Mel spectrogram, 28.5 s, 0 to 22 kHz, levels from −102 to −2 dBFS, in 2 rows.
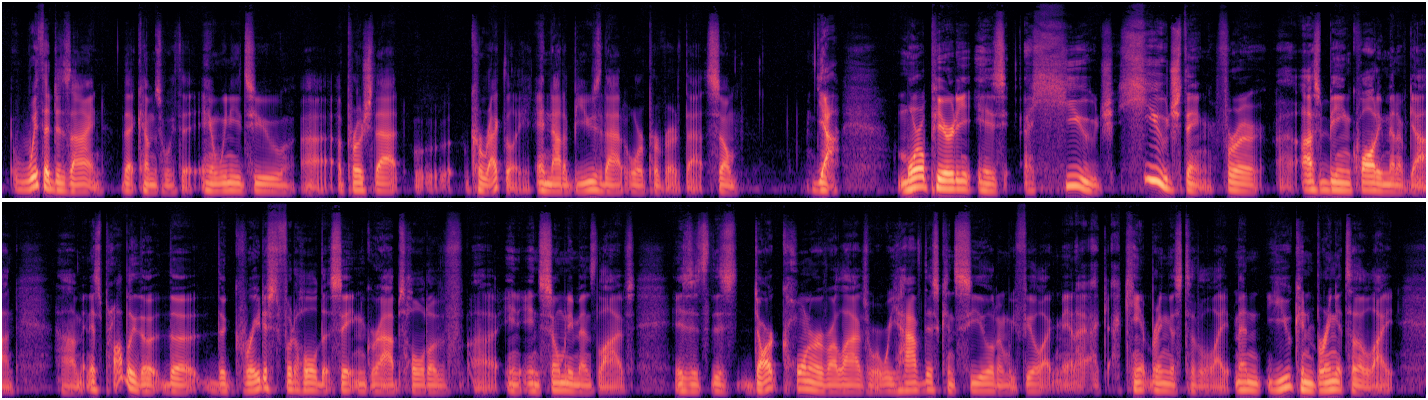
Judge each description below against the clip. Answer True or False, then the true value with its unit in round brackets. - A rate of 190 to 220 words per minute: True (200 wpm)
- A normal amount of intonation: True (3.3 semitones)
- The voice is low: True (110 Hz)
